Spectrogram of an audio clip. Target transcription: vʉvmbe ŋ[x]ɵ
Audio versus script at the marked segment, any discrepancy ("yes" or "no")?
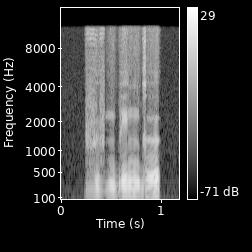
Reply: yes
